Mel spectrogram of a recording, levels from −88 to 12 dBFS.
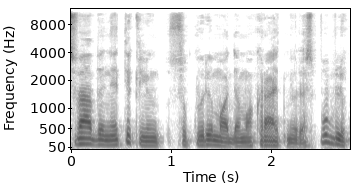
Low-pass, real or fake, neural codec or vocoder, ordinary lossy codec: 10.8 kHz; real; none; AAC, 48 kbps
